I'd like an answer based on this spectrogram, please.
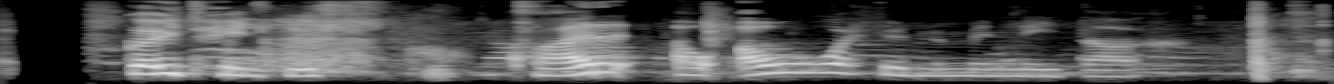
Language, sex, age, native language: Icelandic, male, 11, Icelandic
